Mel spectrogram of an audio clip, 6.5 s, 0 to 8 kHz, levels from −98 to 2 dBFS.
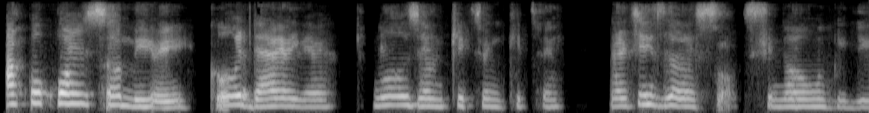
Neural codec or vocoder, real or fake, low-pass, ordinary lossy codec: codec, 24 kHz, 1.5 kbps, HILCodec; fake; 7.2 kHz; AAC, 48 kbps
